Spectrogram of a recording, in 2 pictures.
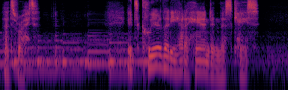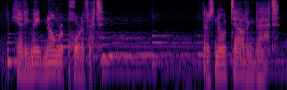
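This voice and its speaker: A man voicing a stern, solemn young judge in a game, speaking in a grave, measured, terse way. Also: deep voice, expressive. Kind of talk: game voice acting. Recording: game audio with loud background music.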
